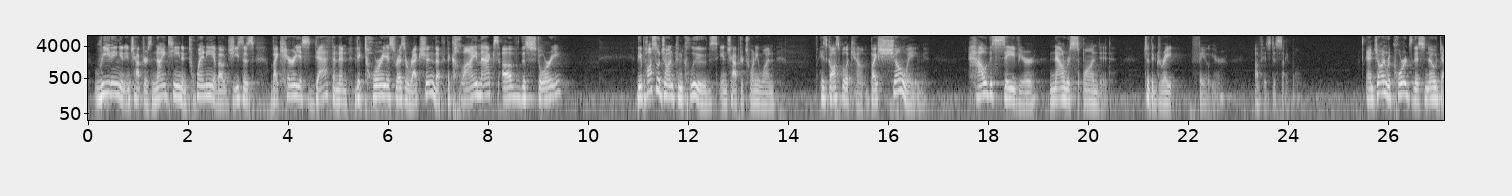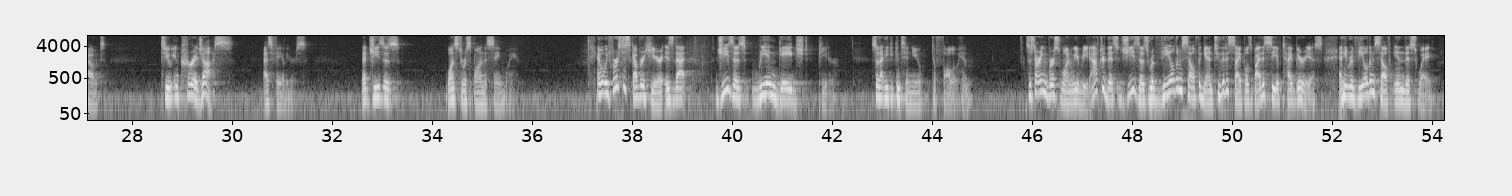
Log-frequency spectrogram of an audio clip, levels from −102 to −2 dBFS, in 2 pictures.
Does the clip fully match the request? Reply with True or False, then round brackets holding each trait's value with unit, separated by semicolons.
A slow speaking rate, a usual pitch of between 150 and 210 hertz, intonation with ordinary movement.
False (125 wpm; 130 Hz; 3.0 semitones)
